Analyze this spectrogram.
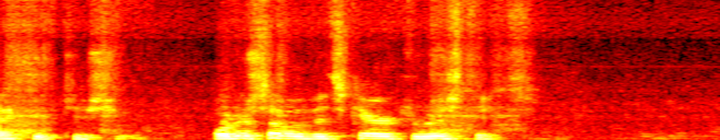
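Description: An older man speaks briefly and calmly, close to the microphone.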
